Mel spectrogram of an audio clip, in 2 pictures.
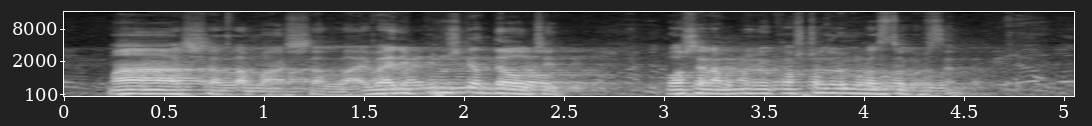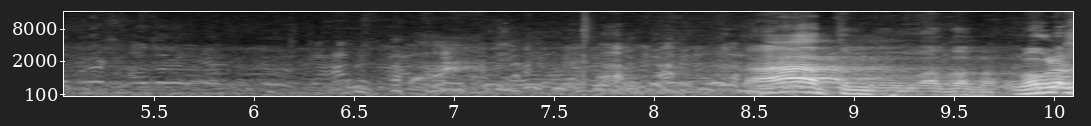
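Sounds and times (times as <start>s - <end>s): quiet indistinct voices talking: 0.0s - 10.0s.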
